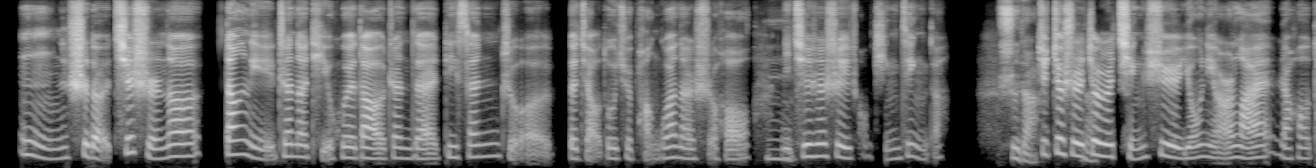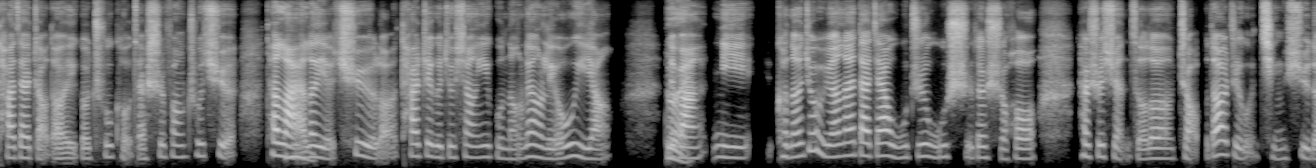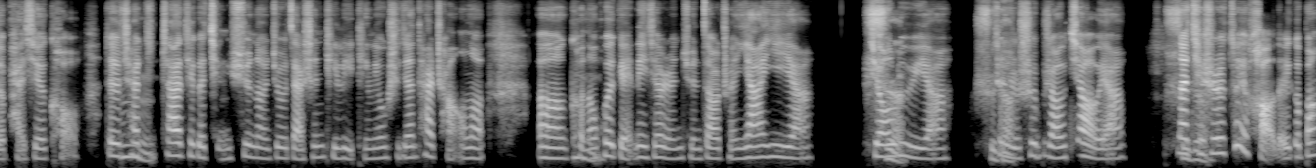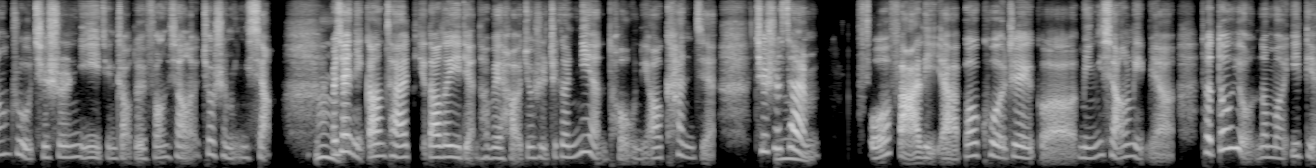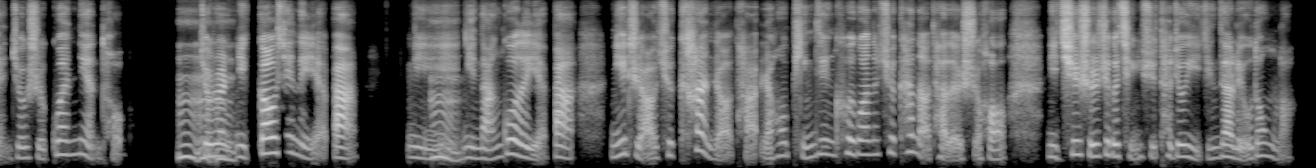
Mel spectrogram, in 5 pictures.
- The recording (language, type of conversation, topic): Chinese, podcast, 哪一种爱好对你的心理状态帮助最大？
- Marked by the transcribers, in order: other background noise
